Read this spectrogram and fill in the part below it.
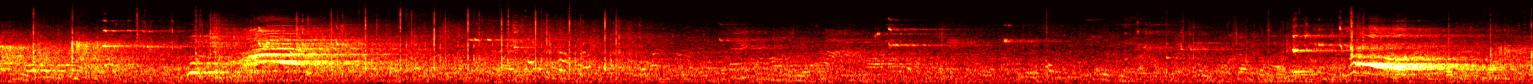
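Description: Shoes squeak sharply on a floor in a large echoing hall.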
